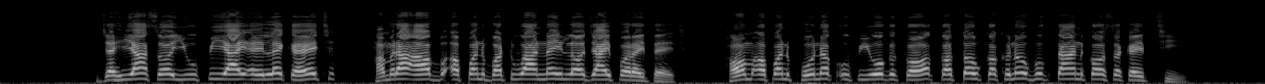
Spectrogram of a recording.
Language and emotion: Maithili, happy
